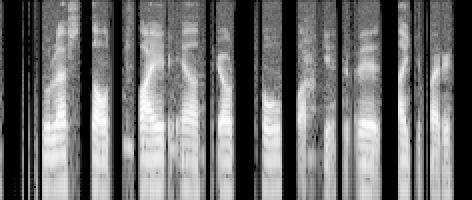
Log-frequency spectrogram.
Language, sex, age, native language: Icelandic, male, 13, Thai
